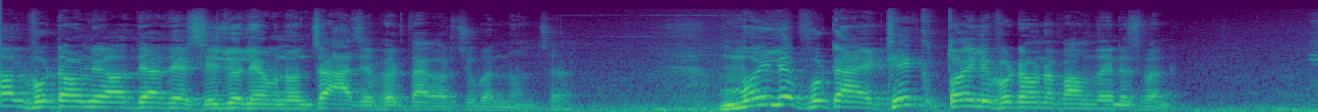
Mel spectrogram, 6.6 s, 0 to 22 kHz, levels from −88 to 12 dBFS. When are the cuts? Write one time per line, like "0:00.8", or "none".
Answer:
none

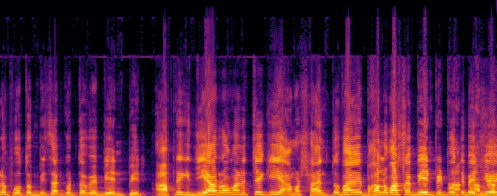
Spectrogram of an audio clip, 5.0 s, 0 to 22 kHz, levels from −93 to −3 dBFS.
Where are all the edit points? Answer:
0:01.5

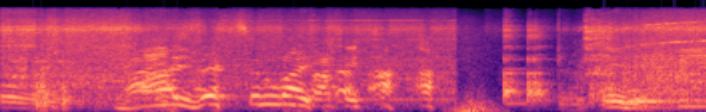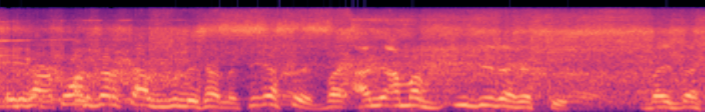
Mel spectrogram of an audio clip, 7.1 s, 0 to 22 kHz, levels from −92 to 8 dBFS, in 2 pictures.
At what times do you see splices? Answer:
0:02.2

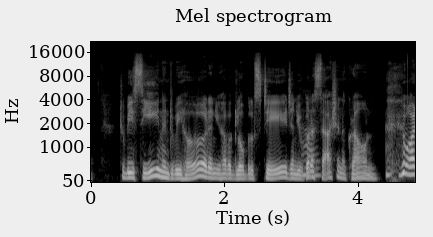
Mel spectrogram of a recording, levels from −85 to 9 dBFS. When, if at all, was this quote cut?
none

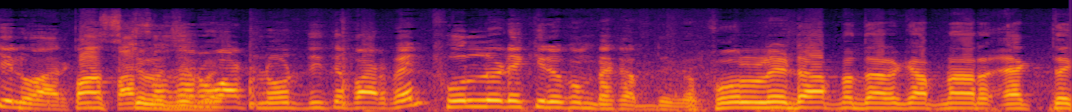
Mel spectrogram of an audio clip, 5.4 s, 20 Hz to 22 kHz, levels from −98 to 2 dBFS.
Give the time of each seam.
0:02.2

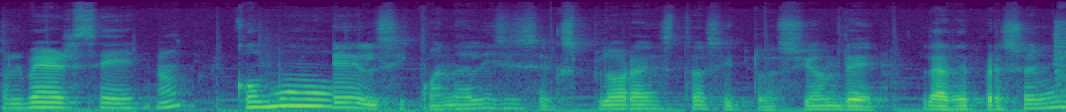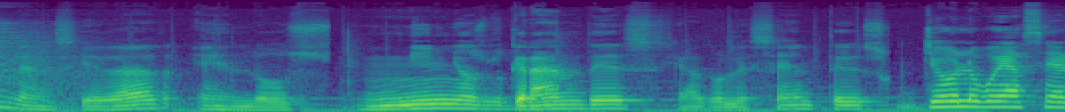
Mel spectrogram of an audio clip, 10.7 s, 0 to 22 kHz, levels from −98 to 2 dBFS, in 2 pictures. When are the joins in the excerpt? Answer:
0:01.0
0:01.7
0:09.8

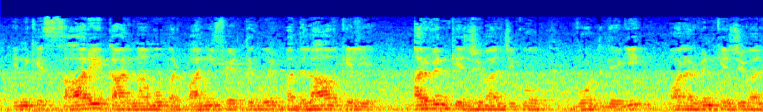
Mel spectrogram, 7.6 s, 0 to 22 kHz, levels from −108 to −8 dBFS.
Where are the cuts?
none

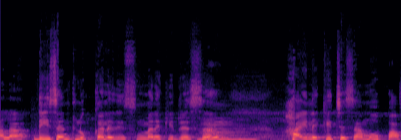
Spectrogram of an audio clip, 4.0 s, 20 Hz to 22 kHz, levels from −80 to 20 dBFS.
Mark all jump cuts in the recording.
none

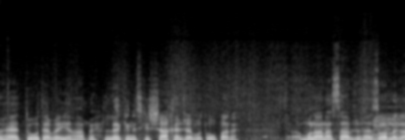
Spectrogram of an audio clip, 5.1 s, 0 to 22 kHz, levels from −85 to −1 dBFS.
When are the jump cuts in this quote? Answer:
none

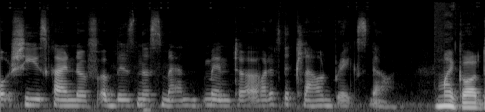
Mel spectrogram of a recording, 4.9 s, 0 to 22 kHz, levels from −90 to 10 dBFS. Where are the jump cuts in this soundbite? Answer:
0:02.6

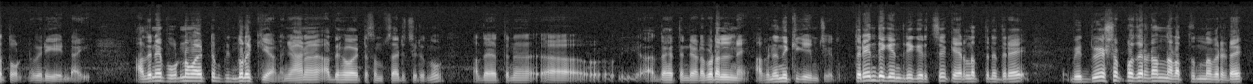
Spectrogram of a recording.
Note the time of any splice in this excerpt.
0:08.5

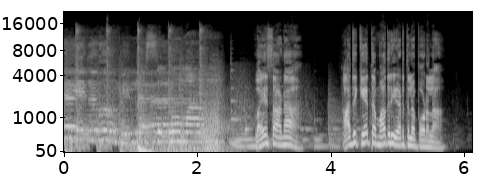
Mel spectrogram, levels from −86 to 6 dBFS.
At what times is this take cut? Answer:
0:02.3

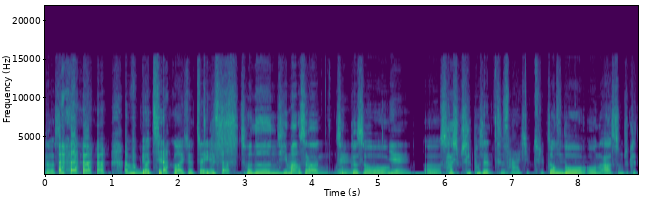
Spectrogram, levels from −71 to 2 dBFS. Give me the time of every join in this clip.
none

